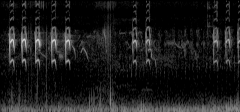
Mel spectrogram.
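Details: Calls of an Iranian black francolin, given as a female's excited voice and a chick's voice. Five loud high whistled notes in quick succession are followed by quieter groups of two and three. Faint background noise is heard between them.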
